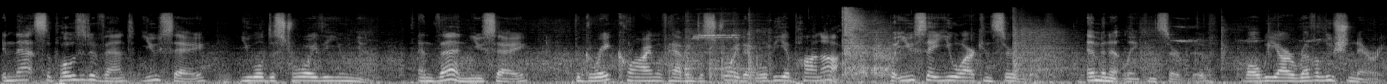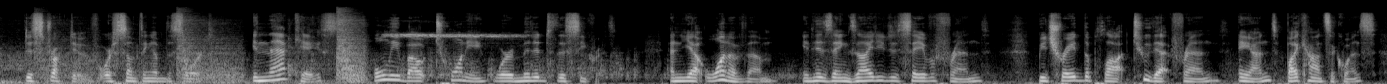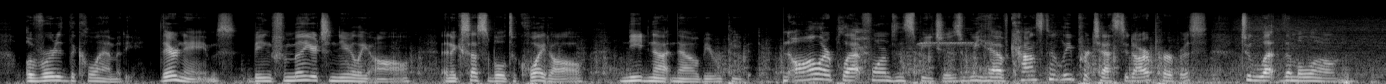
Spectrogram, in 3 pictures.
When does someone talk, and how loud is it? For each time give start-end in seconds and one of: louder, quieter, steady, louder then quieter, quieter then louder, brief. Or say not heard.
0.0-41.3 steady.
